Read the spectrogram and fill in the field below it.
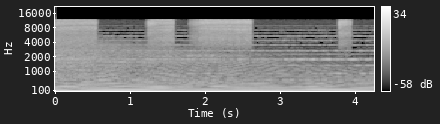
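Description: An aerosol spray paint can hisses in four bright bursts, some short and one longer, fairly loud, over a steady low electrical hum with no talking.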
